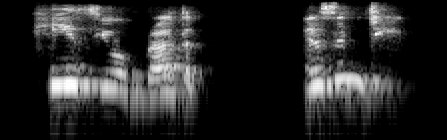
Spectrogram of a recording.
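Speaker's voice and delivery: confident tone, falling pitch on "isn't he". English lesson on tag questions: falling pitch on isn't he. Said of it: "Falling intonation. It means our pitch is low".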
